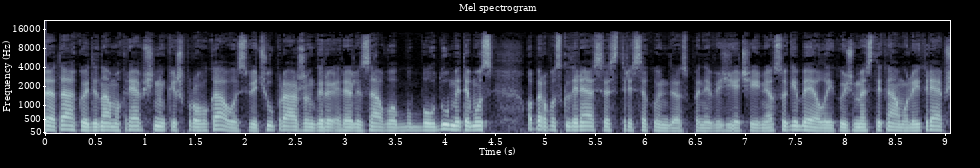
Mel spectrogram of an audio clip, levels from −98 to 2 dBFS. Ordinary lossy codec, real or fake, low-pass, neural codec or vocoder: MP3, 64 kbps; fake; 14.4 kHz; vocoder, 44.1 kHz, 128 mel bands every 256 samples, BigVGAN v2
